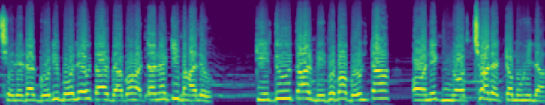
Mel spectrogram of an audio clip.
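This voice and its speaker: A stern but soft-hearted cartoon family man, acted by a man. His voice is high for a man and his delivery is emphatic and scolding. Music sits behind it. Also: moderate pace, lightly acted. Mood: resigned. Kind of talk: Bengali cartoon voice acting.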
